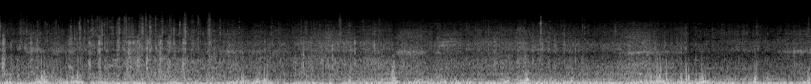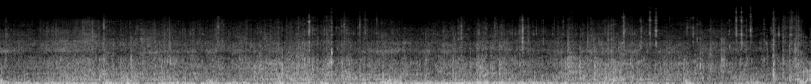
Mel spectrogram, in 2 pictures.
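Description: Mountain bike descending a dirt trail at speed: wind buffeting the camera's microphone, with the tyres running over loose dirt and the bike rattling over bumps.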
